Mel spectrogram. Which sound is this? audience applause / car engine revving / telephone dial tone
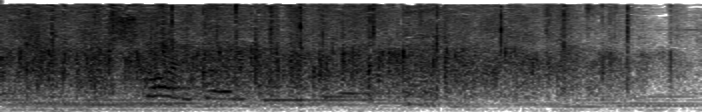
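audience applause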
